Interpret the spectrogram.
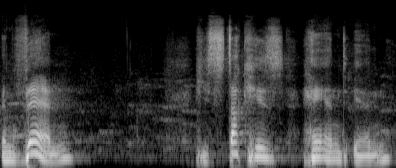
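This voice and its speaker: A man telling a stand-up comedy story in an animated, theatrical way, moving between loud bursts and low asides. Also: drawn-out words.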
